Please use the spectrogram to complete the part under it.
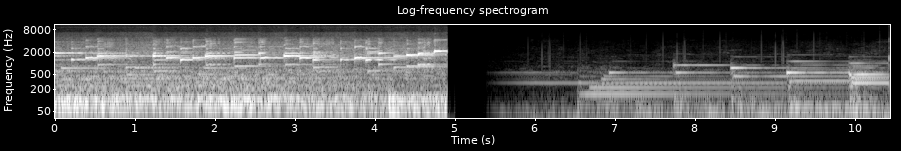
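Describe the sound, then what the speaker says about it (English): A passing ice cream truck plays its chiming jingle, first as a dense, loud burst of layered music, then after a sudden silence as clear, sparse melodic tones rising one by one. "anytime I'd hear an ice cream truck passing by"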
